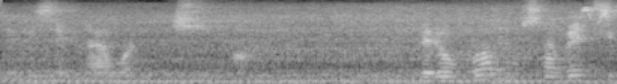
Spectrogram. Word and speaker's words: México: Pues más o menos pasa esto mismo con la palabra México, que aunque lo escribamos con X, lo pronunciamos con J, y también lo hemos acortado un poco, lo hemos castellanizado.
